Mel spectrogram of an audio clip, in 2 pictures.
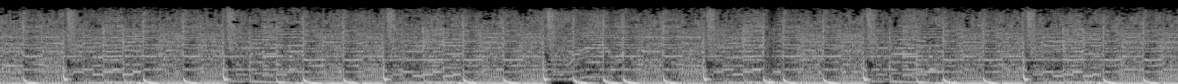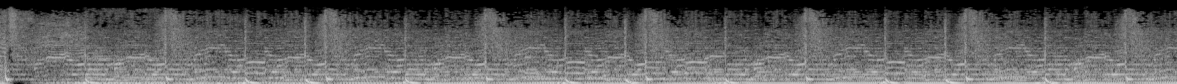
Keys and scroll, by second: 1.7 shift+Up, 2.2 Caps_Lock, 9.7 Caps_Lock, 11.8 Delete, 23.2 Delete.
